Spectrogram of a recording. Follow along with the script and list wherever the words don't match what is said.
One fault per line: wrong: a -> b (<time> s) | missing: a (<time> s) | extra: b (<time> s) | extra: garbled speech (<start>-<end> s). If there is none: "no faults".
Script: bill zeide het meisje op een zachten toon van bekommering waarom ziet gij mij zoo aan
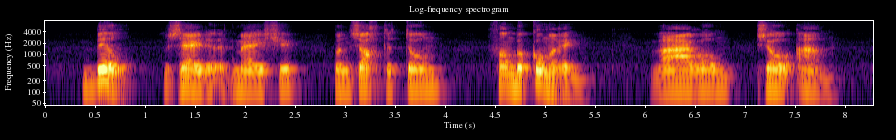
missing: op (2.5 s)
missing: ziet gij mij (6.9 s)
